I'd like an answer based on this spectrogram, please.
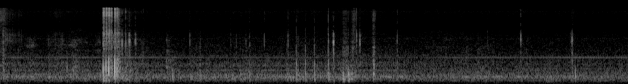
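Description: Kitchen bowl-and-pan handling: a sharp clatter about a second in, then light scrapes and clicks as banana bread batter is tipped from a mixing bowl into a loaf pan.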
